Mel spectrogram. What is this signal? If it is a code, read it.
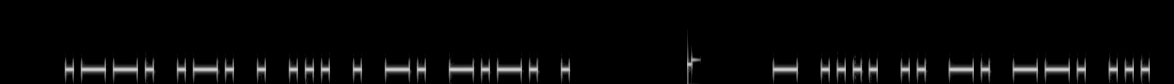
Morse code, heard as a keyed tone, about 15 wpm, 700 Hz. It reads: PRESENCE THINGS
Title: Sets of 3 Words - New Word Drill - 15wpm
